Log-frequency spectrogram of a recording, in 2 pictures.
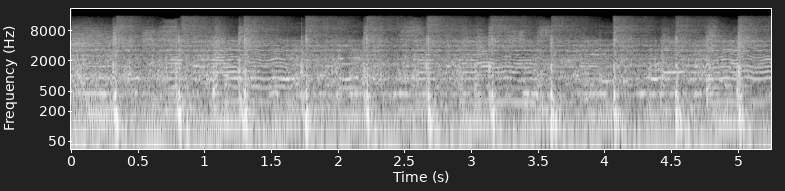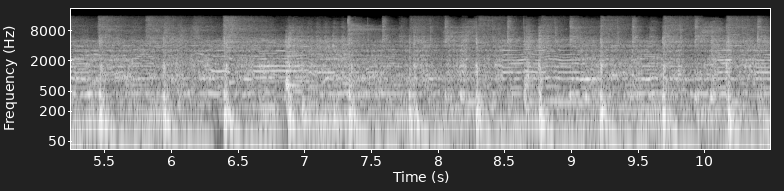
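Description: Live EDM-rock band playing: electric guitar over a drum kit keeping a steady beat, with electronic keyboards in the mix.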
